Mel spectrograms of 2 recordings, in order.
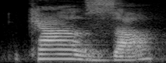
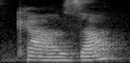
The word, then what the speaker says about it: casa: Casa, that S is pronounced more like a Z. It's a single S, casa.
